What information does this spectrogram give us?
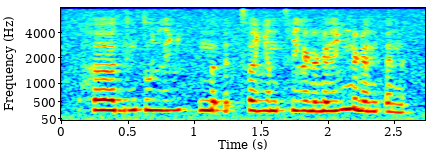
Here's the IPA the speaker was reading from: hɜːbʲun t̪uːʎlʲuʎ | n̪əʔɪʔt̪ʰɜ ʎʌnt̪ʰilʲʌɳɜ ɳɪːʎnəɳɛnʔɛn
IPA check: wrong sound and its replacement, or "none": uː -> u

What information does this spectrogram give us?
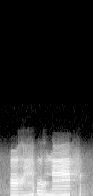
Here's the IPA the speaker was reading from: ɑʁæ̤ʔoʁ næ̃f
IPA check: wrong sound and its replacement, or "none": none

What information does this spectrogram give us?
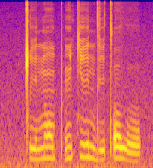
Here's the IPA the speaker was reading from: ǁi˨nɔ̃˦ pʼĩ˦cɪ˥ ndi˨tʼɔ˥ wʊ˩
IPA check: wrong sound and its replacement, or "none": ɪ˥ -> i˥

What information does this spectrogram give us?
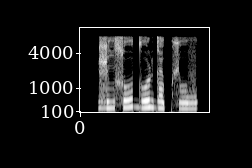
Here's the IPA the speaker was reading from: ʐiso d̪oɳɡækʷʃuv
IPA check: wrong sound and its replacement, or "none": u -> o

